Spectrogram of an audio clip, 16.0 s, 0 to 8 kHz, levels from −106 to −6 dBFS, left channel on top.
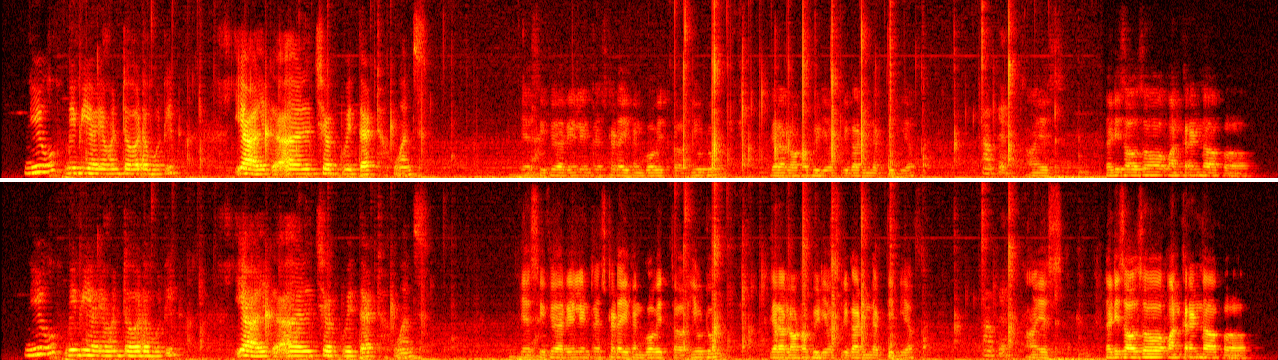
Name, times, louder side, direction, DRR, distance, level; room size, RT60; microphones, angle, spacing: voice 1, 0.3-5.3 6.5-6.8 12.3-12.6, equal, 85° left, 0.9 m, -34 dB
sound 1, 0.7-13.8, left 2 dB, 25° left, 0.5 m, -47 dB
voice 2, 6.4-9.1 9.6-11.4 12.6-13.5 13.8-15.6, right 5 dB, 75° right, 0.4 m, -39 dB
4.3 x 2.9 x 3.3 m
head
